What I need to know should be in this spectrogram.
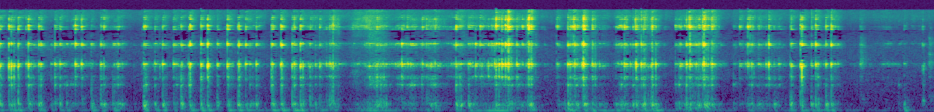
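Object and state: Glazed ceramic jar.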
